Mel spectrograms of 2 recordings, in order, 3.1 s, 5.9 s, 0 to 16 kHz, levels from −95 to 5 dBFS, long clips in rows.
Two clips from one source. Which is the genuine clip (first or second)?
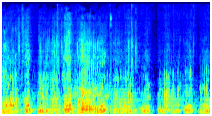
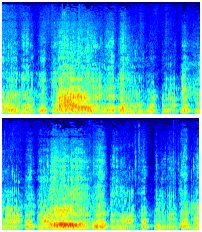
second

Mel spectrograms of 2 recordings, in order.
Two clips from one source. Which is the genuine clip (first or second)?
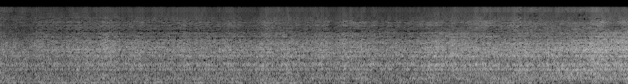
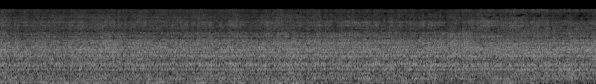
second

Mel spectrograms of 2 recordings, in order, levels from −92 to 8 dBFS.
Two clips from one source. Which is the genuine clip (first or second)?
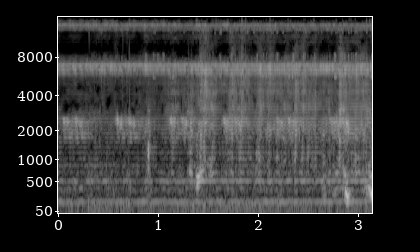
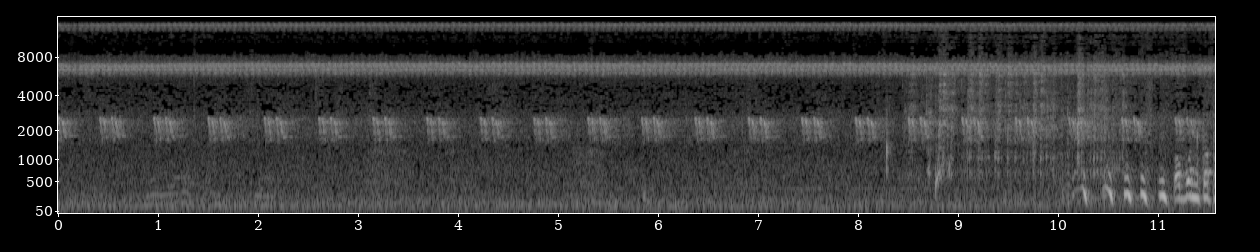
second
